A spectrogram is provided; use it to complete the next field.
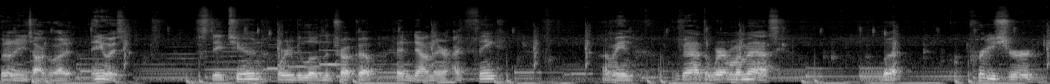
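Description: Talking at a fairly quick clip, a man is heard with clear music behind him. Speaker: fishing vlogger. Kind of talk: casual vlog chat. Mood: subdued, serious about fires. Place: kitchen. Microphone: phone near.

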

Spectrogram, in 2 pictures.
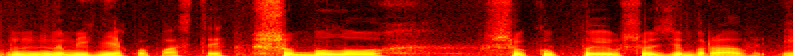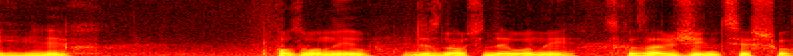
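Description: A man's dark, mellow voice at a fairly slow pace, with lively intonation and very even loudness. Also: medium pitch for a man. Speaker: soldier, war veteran. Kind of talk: interview testimony. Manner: halting, with false starts.

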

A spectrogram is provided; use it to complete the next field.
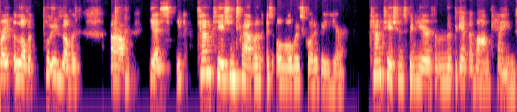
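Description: Enthusiastic in tone, a woman talks at a moderate pace with a medium pitch and ordinary pitch variation. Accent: Northern Irish. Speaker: diet group coordinator. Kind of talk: interview answer.

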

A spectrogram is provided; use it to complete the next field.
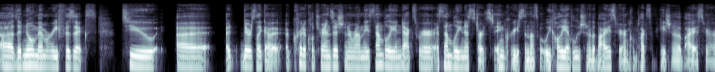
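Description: A woman talks at a very fast pace, her loudness very even throughout. The sound is dry with no echo, and the background is quiet. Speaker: guest. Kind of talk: interview answer. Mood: thoughtful, lightly amused. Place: studio. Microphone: studio mic.

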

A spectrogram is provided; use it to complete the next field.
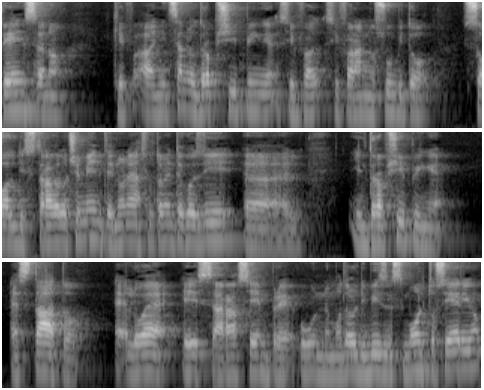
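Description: A man speaks at a fairly slow pace in a dark, mellow tone, his intonation monotone and flat against a quiet background. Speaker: online business coach. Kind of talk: educational vlog talk. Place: home room.

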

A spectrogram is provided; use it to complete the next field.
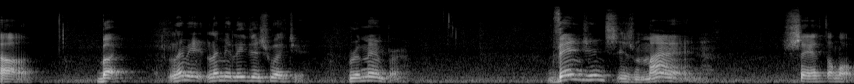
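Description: A man speaks at a very slow pace with long, frequent pauses and audible room echo. His pitch is high, with very wide swings. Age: 70s. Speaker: retired educator, public commenter. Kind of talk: public comment at council meeting.

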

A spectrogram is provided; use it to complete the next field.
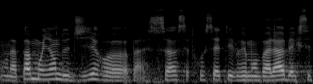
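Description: The intonation stays fairly even over light background noise. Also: woman. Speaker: mycologist and lecturer; lecturer. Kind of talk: lecture. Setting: conference room with audience and lapel mic. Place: hall.

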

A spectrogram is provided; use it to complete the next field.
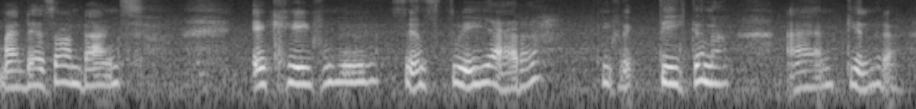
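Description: A woman speaks very slowly and flatly in a monotone, at a fairly high pitch. Long, frequent pauses break her speech, with noticeable background noise behind it. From Suriname. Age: 40s. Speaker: teacher and artist. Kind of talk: interview; tutorial. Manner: halting. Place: home room.

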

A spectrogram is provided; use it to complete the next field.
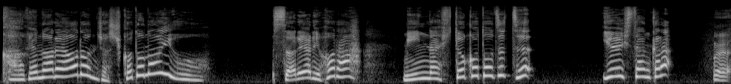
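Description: A woman's put-on character voice, extremely high in pitch, with very wide pitch swings, a moderate pace and long, frequent pauses. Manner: bubbly, cute.

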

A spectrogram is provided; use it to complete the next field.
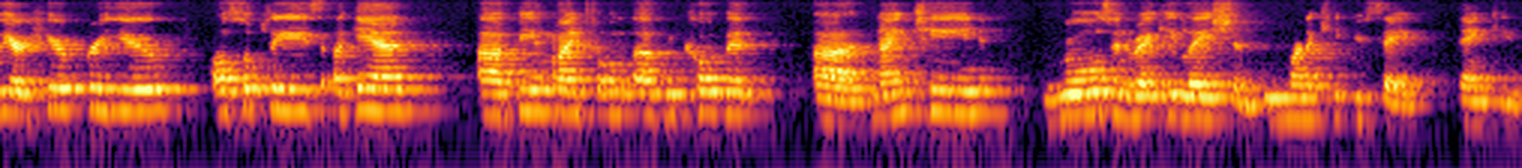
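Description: A woman talks fairly slowly with ordinary pitch variation, her voice carrying audible room echo. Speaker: city council member. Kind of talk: council meeting remarks. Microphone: video call.

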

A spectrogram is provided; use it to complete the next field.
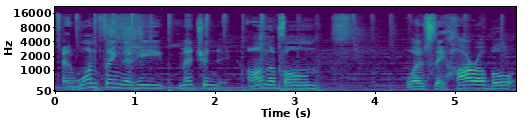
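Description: A man talks at a very slow pace. Clear music plays in the background. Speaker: former radio announcer. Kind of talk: interview answer. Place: studio. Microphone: lapel.

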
